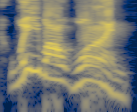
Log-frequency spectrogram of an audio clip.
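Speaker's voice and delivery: slow, heavy, deliberate demand. Retold or imitated. The US barging into the meeting, slow demand. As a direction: stretch each word out like a bully at the table. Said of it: "They came in".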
